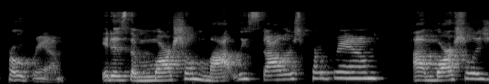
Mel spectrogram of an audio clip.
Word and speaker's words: Motley: is usually pretty easy mle is the one that hangs some people up and so um make sure that you know that it's Motley as opposed to moley or any other pronunciation it's the Marshall mle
